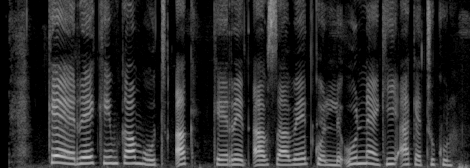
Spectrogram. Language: Kalenjin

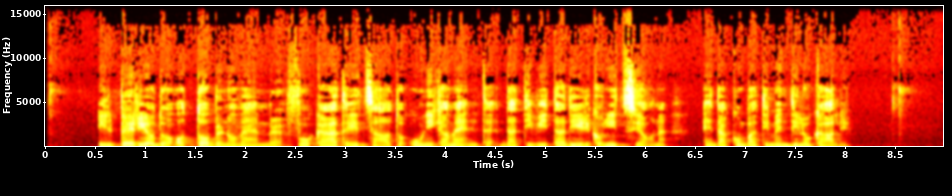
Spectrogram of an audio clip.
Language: Italian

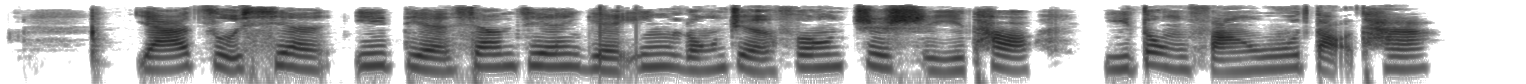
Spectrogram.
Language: Chinese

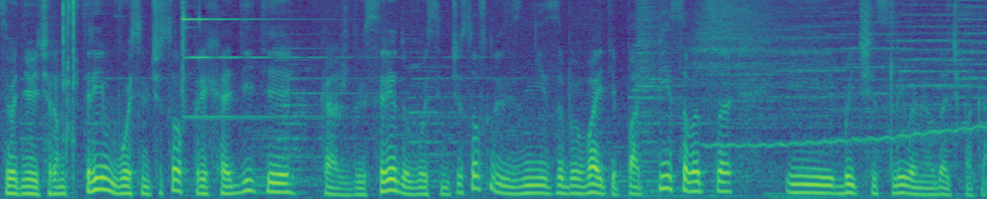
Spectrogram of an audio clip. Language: Russian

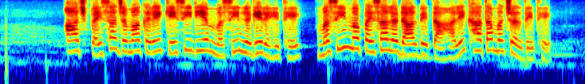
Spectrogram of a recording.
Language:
Chhattisgarhi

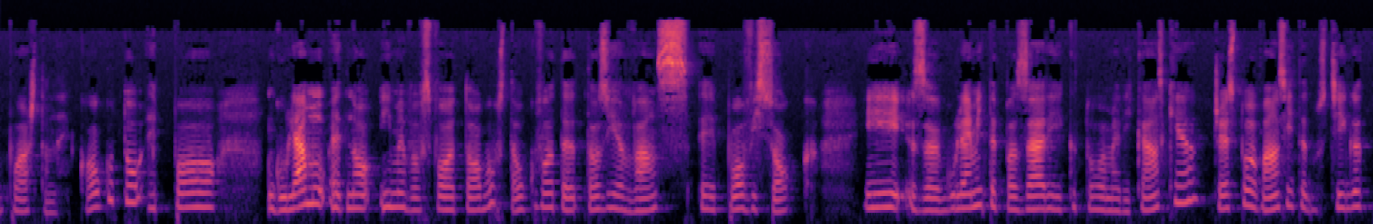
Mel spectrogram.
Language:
Bulgarian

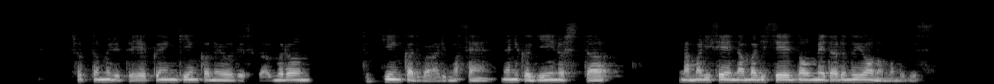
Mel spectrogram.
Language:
Japanese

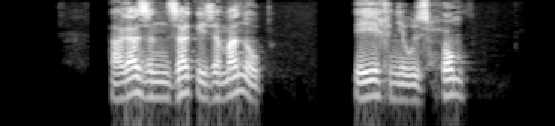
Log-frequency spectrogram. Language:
Abkhazian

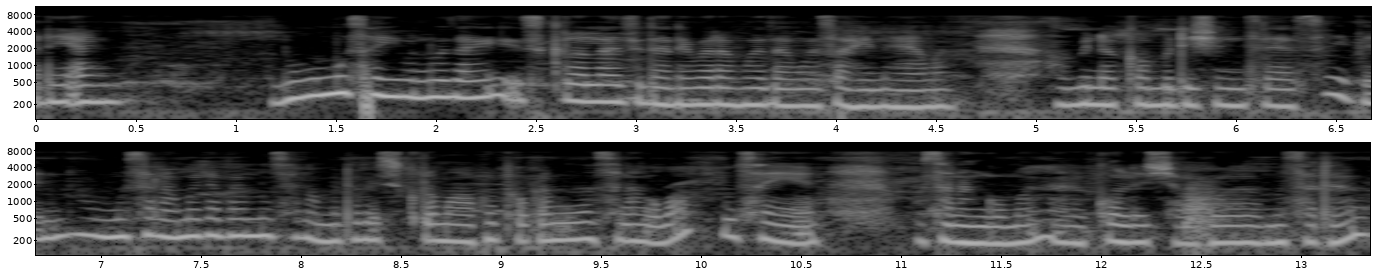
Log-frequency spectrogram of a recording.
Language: Bodo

